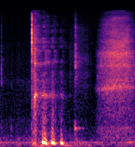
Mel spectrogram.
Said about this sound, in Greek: Ναι, χασμουριέμαι.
